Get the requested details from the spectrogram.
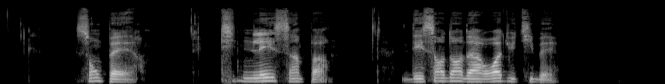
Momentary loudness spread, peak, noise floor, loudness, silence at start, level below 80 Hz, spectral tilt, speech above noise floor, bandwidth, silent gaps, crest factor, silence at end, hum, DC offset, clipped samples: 22 LU; -2 dBFS; -80 dBFS; -21 LUFS; 0.75 s; -64 dBFS; -3.5 dB/octave; 59 dB; 15.5 kHz; none; 22 dB; 1.1 s; none; under 0.1%; under 0.1%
